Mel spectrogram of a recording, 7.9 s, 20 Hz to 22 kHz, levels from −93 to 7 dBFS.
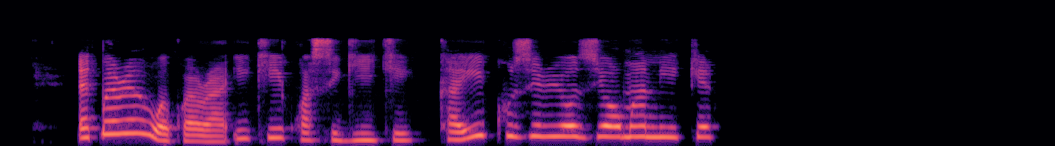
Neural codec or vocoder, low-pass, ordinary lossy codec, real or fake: none; 7.2 kHz; none; real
